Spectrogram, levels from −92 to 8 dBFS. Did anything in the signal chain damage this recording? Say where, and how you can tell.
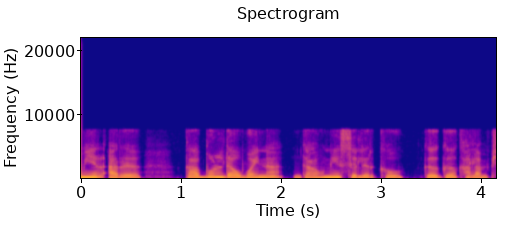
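No, nothing in the chain has damaged this speech. It has gone through G.722 wideband telephone coding at what sounds like the full 64 kbit/s rate, with the band ending at 7.7 kHz and at most a faint trace of the coding.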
